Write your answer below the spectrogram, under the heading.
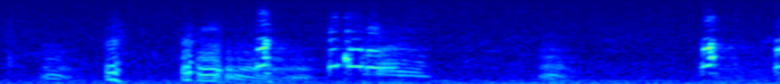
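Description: Coscoroba swan giving loud, nasal honks, some drawn out and harmonic-rich, in a loose burst over two seconds, then a few short calls after a pause.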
